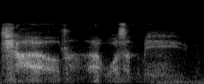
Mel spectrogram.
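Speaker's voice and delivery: very faint, barely there whisper. Voicing an unseen speaker answering a player's prayer: very faint whisper. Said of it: "you hear a very faint whisper going".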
